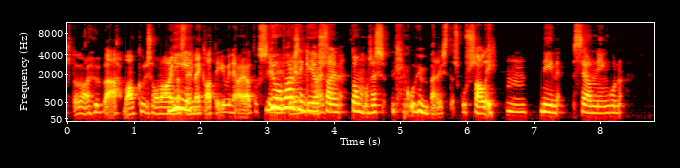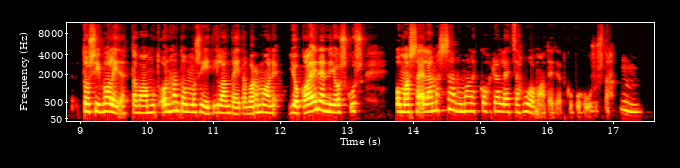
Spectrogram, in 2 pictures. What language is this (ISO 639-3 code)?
fin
